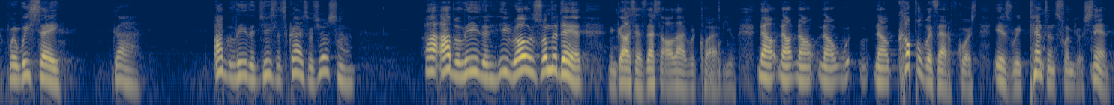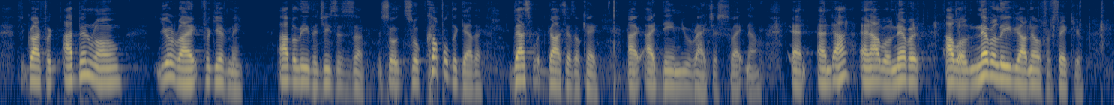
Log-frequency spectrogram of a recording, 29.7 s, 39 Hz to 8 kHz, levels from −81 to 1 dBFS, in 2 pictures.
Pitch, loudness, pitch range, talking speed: 130 Hz, -27 LUFS, 115-155 Hz, 185 wpm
